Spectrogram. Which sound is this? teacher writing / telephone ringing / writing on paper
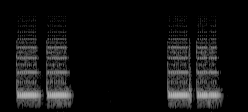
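telephone ringing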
